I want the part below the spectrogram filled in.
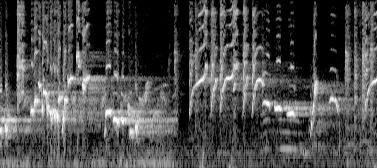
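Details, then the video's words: White-rumped shama lure, fast and coarse with short pauses, meant to trigger answers from other birds; tangled whistled warbling, then a brief lull and a run of sharp rising and falling whistles with clicking chips. "Jeda rapat, suara kasar dan cepat direspon burung lain, pancingan murai batu"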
